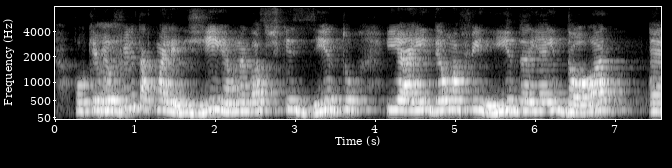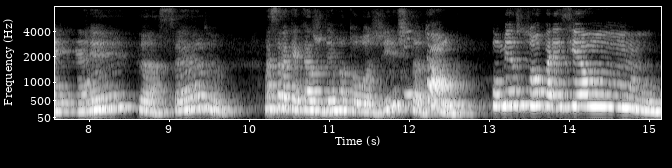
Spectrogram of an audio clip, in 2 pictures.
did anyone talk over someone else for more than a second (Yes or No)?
No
